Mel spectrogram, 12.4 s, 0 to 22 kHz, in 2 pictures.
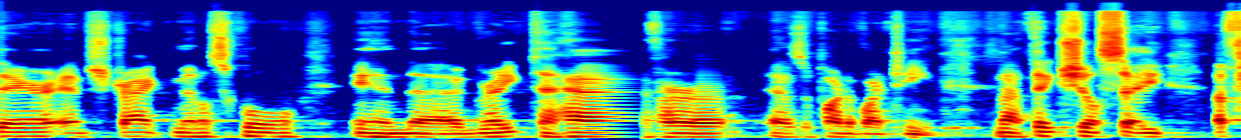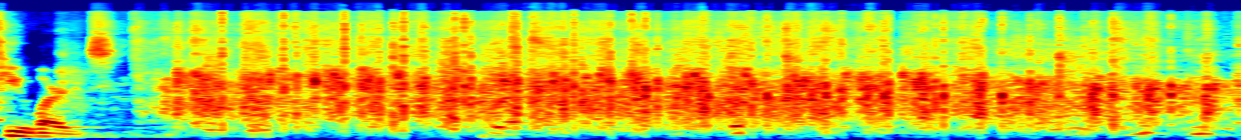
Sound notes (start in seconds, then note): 6.5 applauding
